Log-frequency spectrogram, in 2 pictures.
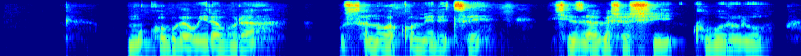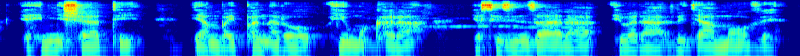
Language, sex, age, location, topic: Kinyarwanda, male, 25-35, Kigali, health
